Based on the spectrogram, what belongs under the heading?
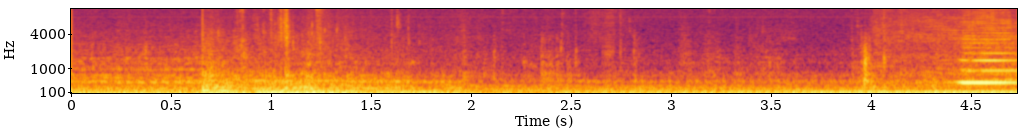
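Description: Off-road 4x4 engine running at low speed, heard from inside the cab, with a brief rise in engine note about a second in. Near the end comes a loud, short, steady-pitched tone, twice.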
